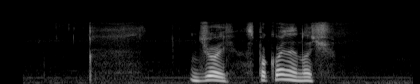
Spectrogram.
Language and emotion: Russian, neutral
